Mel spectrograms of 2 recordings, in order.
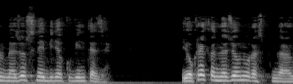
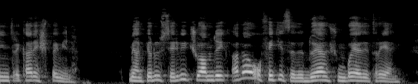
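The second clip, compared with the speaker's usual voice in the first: ordinary talk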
